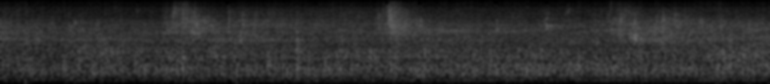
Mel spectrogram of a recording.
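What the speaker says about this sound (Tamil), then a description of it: "எண்ணெய் வந்து நல்லா காஞ்சிருச்சு. இப்போ நம்ம வடை போட்டுக்கலாம்." Lentil vada deep-frying in hot oil gives a dense, even bubbling hiss that stays steady throughout, fairly soft and with no voices.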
